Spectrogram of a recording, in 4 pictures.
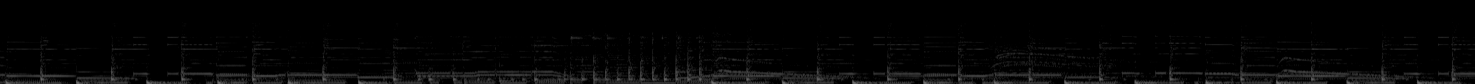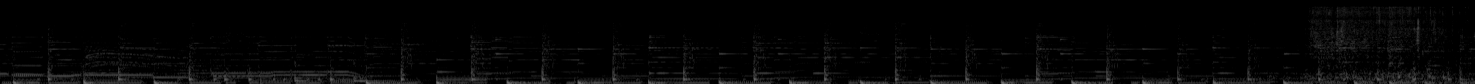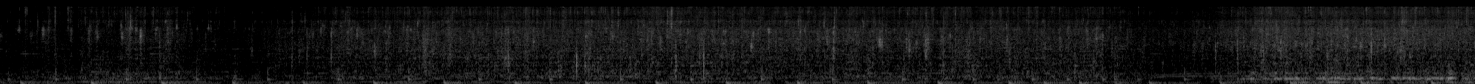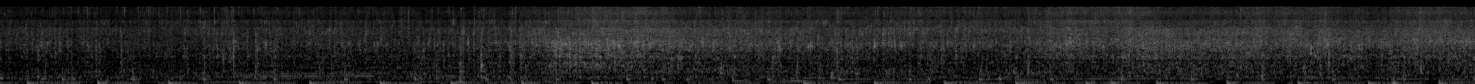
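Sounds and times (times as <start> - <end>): meat frying in oil sizzling: 27.7 - 59.0.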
